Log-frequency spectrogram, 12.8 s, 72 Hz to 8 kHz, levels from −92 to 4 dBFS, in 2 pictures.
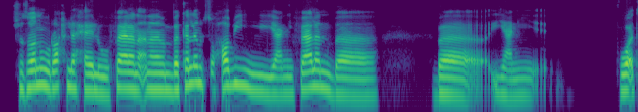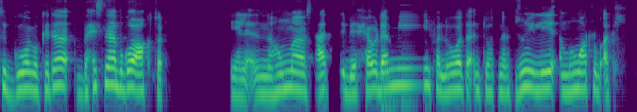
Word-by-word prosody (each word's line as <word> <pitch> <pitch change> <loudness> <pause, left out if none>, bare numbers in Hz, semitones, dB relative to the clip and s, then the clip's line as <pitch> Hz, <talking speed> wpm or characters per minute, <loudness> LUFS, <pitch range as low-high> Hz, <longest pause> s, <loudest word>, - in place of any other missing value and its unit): شيطان 205 +2 +2
وراح 205 -1 +2
لحاله. 180 -4 +1
وفعلًا 190 +3 +4
أنا 185 0 +2
لمّا 180 - -1
باكلّم 220 +7 +3
صحابي 200 -4 0
يعني 160 0 -3
فعلًا 195 +1 +2
ب 160 - -4 1.0
ب 145 - -6 0.5
يعني 145 -1 -8 0.8
في 175 - -3
وقت 180 - +4
الجوع 190 +1 0
وكده 200 +5 0
باحس 210 +8 -7
إن 235 - +4
أنا 225 - +4
باجوع 205 -1 +6
أكتر. 180 - -6 0.7
يعني 150 -2 -6
لإن 160 +1 -4
هُم 185 +3 0
ساعات 175 +1 -2
بيحرقوا 180 +2 -1
دمي 225 +3 -2
فاللي 170 -2 -2
هو 190 +1 +3
بقى 185 - -2
أنتم 175 0 -7
هتنرفزوني 175 +4 -2
ليه، 190 +1 +1
أمّا 175 - -4
أقوم 190 +2 0
اطلب 190 -1 -2
أكل. - - -6
185 Hz, 180 wpm, -23 LUFS, 170-205 Hz, 1.0 s, باجوع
